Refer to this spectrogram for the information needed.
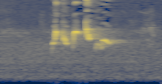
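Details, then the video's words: A single quick phrase from a Red-whiskered bulbul singing the 'Hoh' song style for training young birds: five bright, slurred notes rising and dropping, ending in a slightly lower drawn-out note. "เพลงโห่ เสียงฝึกร้องนกกรงหัวจุก"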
